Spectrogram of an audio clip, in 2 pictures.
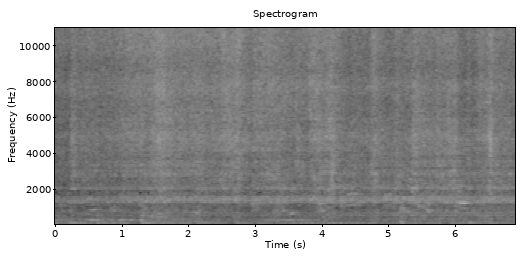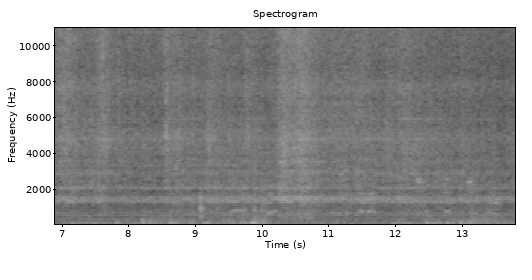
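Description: Grated onion, brown sugar and Worcestershire sauce sizzling in hot olive oil in a metal saucepan. A silicone spatula stirs the mixture steadily against the pan bottom to keep it from sticking and burning.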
